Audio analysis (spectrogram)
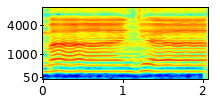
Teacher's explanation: Jaa ini dibaca panjang boleh empat atau lima kali ketukan karena ini dinamakan dengan mad wajib muttasil tandanya ada Mad thii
